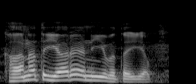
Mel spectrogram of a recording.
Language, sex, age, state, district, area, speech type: Urdu, male, 18-30, Uttar Pradesh, Saharanpur, urban, spontaneous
